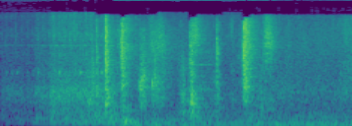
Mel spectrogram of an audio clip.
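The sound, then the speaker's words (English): A door opening: a few faint clicks and rattles of the latch and frame, clustered in the middle of a quiet stretch. “Tasha opens her door to Tom.”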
